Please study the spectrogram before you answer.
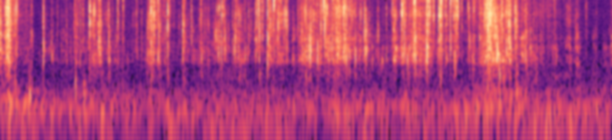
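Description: A thin, clear plastic film bag lying on a white surface is crumpled by hand and rubbed between the fingers. It gives a dense, continuous crinkling and crackling made of quick, bright snaps, with little low end apart from a faint steady hum underneath.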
